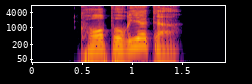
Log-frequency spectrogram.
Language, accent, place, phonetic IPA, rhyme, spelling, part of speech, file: German, Germany, Berlin, [kɔʁpoˈʁiːɐ̯tɐ], -iːɐ̯tɐ, korporierter, adjective, De-korporierter.ogg
- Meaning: inflection of korporiert: 1. strong/mixed nominative masculine singular 2. strong genitive/dative feminine singular 3. strong genitive plural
